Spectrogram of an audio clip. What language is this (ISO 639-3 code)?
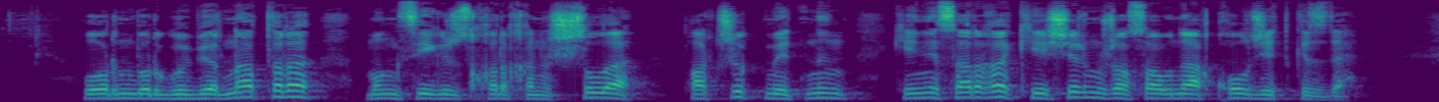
kaz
